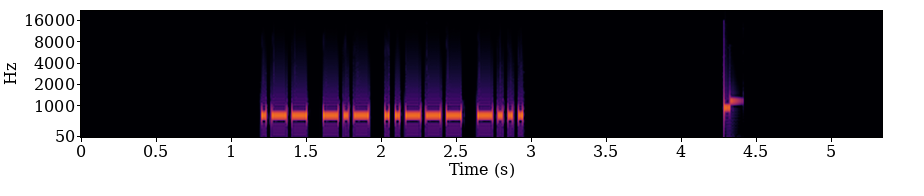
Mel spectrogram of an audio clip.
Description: Morse code, heard as a keyed tone, about 36 wpm, 700 Hz. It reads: WK2B
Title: USA Call Signs - 4 Characters - 4x Character Spacing - 35wpm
